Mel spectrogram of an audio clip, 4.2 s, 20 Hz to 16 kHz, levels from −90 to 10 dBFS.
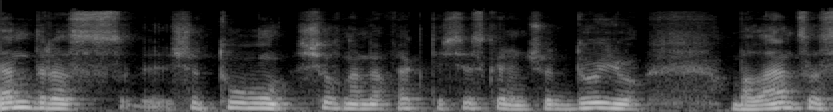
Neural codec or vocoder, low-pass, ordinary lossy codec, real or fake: none; 10.8 kHz; Opus, 32 kbps; real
